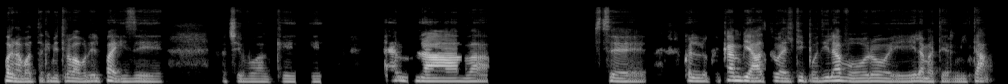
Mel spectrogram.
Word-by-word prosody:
Poi 175 - +4
una 130 - +2
volta 135 +1 -3
che 150 - -7
mi 145 - -3
trovavo 140 -2 0
nel 145 0 -4
paese, 135 -4 -2 0.5
facevo 130 -1 -6
anche 130 +1 -8
e 130 - -13 0.8
eh 180 - -2
brava! 145 -2 +6 1.1
Sì, 140 -4 -3 0.4
quello 150 -2 -3
che - - -14
è - - -14
cambiato 175 -4 +4
è 145 - 0
il 140 - -3
tipo 165 -2 -4
di 150 +3 -3
lavoro 150 -3 +1
e 135 +1 -5
la 150 -1 0
maternità. 125 - -4
145 Hz, 155 wpm, -23 LUFS, 135-150 Hz, 1.1 s, brava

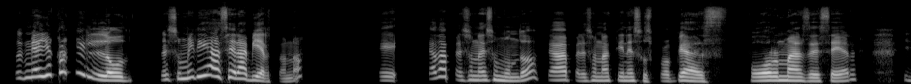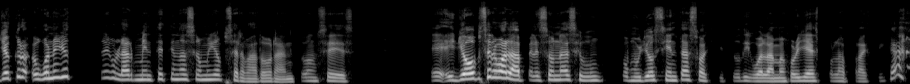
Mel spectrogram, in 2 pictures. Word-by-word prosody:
Pues 295 0 -10
mira, 340 +3 +3
yo 395 - +5
creo 290 0 -1
que 460 -9 -2
lo 185 -2 +6
d 165 - -17 0.3
resumiría 325 - +1
ser 315 -5 +2
abierto, 175 - +2
¿no? 145 - -10 0.8
Eh, 185 -1 -7 0.3
cada 320 +8 -1
persona 200 - -4
es 200 - -5
un 205 - 0
mundo, 185 - -3
cada 200 0 +3
persona 180 -1 -5
tiene 175 -1 -3
sus 150 -5 -7
propias 155 -2 -1 0.2
formas 180 0 +4
de 155 -1 0
ser. 160 +7 -2 0.5
Y 195 - -19
yo 270 - +3
creo 340 -2 0
O 235 - -1
bueno, 280 +5 +3
yo 350 +3 +3 0.3
regularmente 220 -6 -2
tiendo 235 +1 -3
a - - -2
ser 220 -1 -5
muy 220 +1 -1
observadora. 145 - -5
Entonces, 155 +3 -7 0.7
eh, 185 0 -4
yo 240 +6 +9
observo 305 +4 +6
a - - +10
la 220 -6 +7
persona 210 +2 -2
según 190 -3 -5 0.2
como 180 -2 -5
yo 195 +2 0
sienta 200 +2 -2
su 195 - -5
actitud, 160 -1 -13
digo, 155 -3 -4
a - - +2
la 145 -1 +2
mejor 155 +2 -3
ya 165 -1 +2
es 165 - -2
por 155 - -22
la 150 - -8
práctica. 145 +3 -11
185 Hz, 195 wpm, -23 LUFS, 165-230 Hz, 0.8 s, a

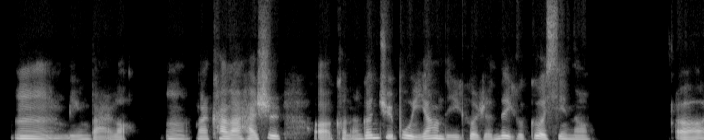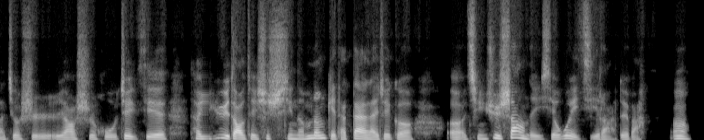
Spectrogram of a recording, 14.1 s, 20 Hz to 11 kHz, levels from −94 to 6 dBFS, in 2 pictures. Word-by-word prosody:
嗯， 180 - 0
明 135 +10 -8
白 120 -4 -6
了。 130 0 -6 0.4
嗯， 155 -3 -6
那 160 -1 -2
看 180 +2 +2
来 155 0 +3
还 155 -2 0
是， 190 +2 +2 0.3
呃， - - -1
可 - - -7
能 155 - -7
根 220 +4 +3
据 230 - -1
不 215 -3 +1
一 155 -5 -1
样 195 +2 +1
的 155 - -5
一 140 - -5
个 165 +2 -2
人 130 0 -7
的 205 +3 +3
一 - - 0
个 160 -1 -7
个 185 +2 +3
性 155 0 -5
呢， 135 -1 -7 0.8
呃， 120 -4 0
就 140 +3 -3
是 130 -3 -4
要 140 0 +1
视 145 - -3
乎 155 +2 -4
这 180 +2 +2
些 160 0 +1 0.2
他 180 - -1
遇 190 +5 +1
到 165 -4 +8
这 150 -1 -2
些 145 - 0
事 170 - +4
情 160 - -2
能 145 - -2
不 195 - +4
能 210 0 +6
给 220 - 0
他 - - -2
带 180 -4 +7
来 135 -3 +3
这 165 +4 -1
个 135 -3 0 0.3
呃， 135 -4 0
情 145 +3 -1
绪 205 +7 +2
上 235 +2 +6
的 135 - -2
一 - - -4
些 140 +4 -2
慰 180 +1 +2
藉 120 -3 -5
了， 125 -2 -5
对 140 - -2
吧？ - - -8 0.3
嗯。 185 -2 +2
155 Hz, 275 characters per minute, -24 LUFS, 140-180 Hz, 0.8 s, 到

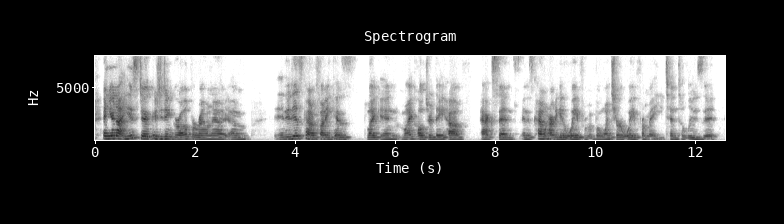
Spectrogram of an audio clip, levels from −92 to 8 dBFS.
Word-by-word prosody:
And 250 -1 +7
you're 265 +1 +10
not 255 -3 +9
used 290 +9 +1
to - - +3
it, 230 0 +6
'cause 235 -5 0
you 220 - +1
didn't 225 -1 0
grow 195 -1 +2
up 215 +1 -1
around 185 -1 -1
that. 180 -1 -1
Um, 180 0 -6 0.6
and 190 +1 -8
it 210 +3 0
is 255 +1 +4
kind 220 -8 +3
of 190 - -6
funny, 200 -2 0
'cause, 185 -1 -2 0.3
like, 185 0 +1
in 180 0 -4
my 190 +3 -1
culture, 185 -2 -1
they 185 0 0
have 180 0 0 0.3
accents, 170 -1 -1
and 185 -1 -6
it's 180 - -6
kinda 225 +5 +2
hard 200 -2 +1
to - - -5
get 185 -1 -1
away 175 +2 0
from 175 -3 -10
it, 160 +2 -13
but 175 -1 -6
once 185 +1 -5
you're 185 -2 -4
away 170 +2 -3
from 175 -3 -9
it, - - -7
you 165 - -18
tend 170 0 -7
to 170 - -13
lose 170 +2 -4
it. - - -5
185 Hz, 230 wpm, -21 LUFS, 180-205 Hz, 0.6 s, you're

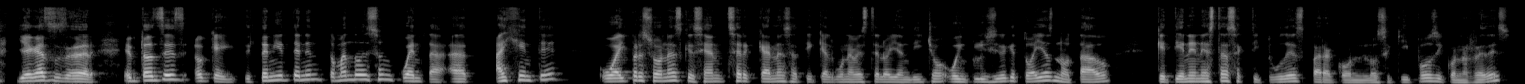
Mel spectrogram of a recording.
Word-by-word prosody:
llega 160 +4 +6
a - - +3
suceder. 145 -7 +3 0.3
Entonces, 195 +7 +4
okey, 145 -7 -2 0.2
tenien 195 +3 +2
teniendo 215 +2 +1
tomando 200 +5 +2
eso 225 +1 +1
en 220 -2 -4
cuenta, 145 - 0
ah, 130 -1 0 0.2
¿hay 155 +3 +6
gente, 205 +6 -2 0.4
o, 145 +1 +2
hay 145 0 +4
personas 180 0 +2
que 155 -5 -2
sean 135 +1 -1
cercanas 140 -3 0
a 125 - -4
ti 125 -1 -12
que - - -4
alguna 115 0 -5
vez 115 0 -2
te 120 - -3
lo 120 - -2
hayan 115 -1 -3
dicho, 115 +4 -4
o 130 0 -1
inclusive 125 +3 -3
que 160 - -2
tú 135 - -2
hayas 175 +5 +1
notado 120 +1 -1 0.4
que 125 - 0
tienen 135 +3 +1
estas 145 +2 +2
actitudes 125 +6 -4
para 105 -8 -2
con 100 -2 -6
los 100 +1 -4
equipos 110 +9 -4
y 130 - -7
con 105 -1 -5
las 95 -1 -7
redes? 105 -2 -2
140 Hz, 185 wpm, -26 LUFS, 120-175 Hz, 0.4 s, llega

